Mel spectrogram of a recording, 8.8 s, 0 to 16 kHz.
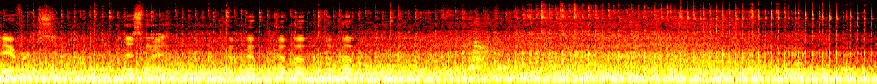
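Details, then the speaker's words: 1968 Yamaha YAS1C 125 two-stroke twin, carbs cleaned: revs and idles unevenly with stumbling beat, won't take throttle with choke off but better with choke on; right cylinder misfiring, owner suspects right carburetor pilot jet. "so you hit the gas and it just won't take it you turn the choke on and it uh is better so my thought is probably carburation uh probably the U pilot jet on this side"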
